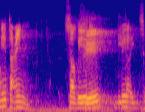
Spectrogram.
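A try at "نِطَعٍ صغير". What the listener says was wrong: نیتائن پڑھے، نتن نہ پڑھے.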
